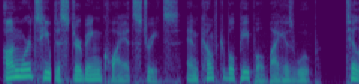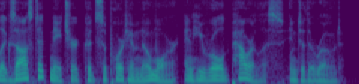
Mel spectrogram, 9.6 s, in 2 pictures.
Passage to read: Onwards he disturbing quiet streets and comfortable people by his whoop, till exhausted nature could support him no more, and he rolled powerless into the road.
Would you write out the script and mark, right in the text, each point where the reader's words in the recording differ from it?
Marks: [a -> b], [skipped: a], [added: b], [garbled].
Onwards he disturbing quiet streets and comfortable people by his whoop, till exhausted nature could support him no more, and he rolled powerless into the road.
